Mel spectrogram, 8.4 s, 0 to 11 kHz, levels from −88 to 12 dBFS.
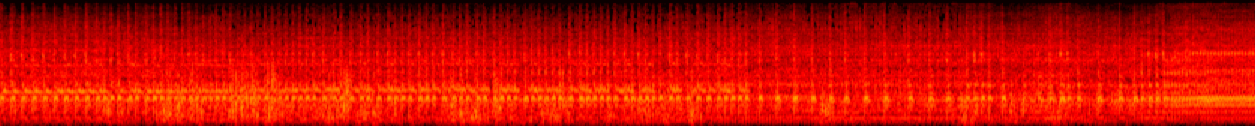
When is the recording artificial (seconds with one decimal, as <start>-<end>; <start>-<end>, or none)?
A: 0.0-1.4; 6.4-8.4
